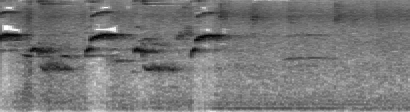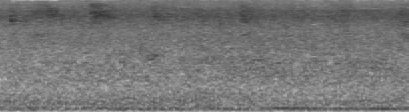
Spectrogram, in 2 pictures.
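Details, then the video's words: Competition-trained white-rumped shama giving a quick cluster of bright, loud whistled phrases in the first second and a half, then near quiet with background hum. "Luyện giọng chòe lửa - luyện chòe lửa hót đấu (murai batu)"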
